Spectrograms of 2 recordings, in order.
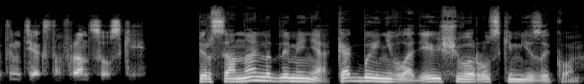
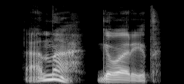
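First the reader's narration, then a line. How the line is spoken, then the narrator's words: Husky correcting voice. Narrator (Russian): поправляет он меня хрипловатым голосом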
